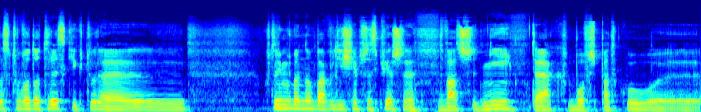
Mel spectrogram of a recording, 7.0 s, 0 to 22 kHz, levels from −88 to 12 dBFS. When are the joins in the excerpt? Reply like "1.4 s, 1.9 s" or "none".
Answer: 2.9 s, 4.4 s, 5.7 s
